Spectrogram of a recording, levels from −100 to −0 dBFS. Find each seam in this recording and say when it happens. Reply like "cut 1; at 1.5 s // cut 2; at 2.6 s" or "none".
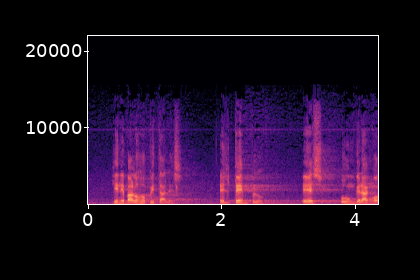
cut 1; at 1.9 s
